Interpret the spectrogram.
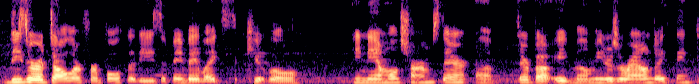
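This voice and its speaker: A live auction seller, a woman with a lowish voice, chats casually and briskly with buyers on a live selling stream while showing beads and charms. Her throat sounds a bit phlegmy, and she hums and sings to herself between items. The recording is low quality with slight background noise.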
